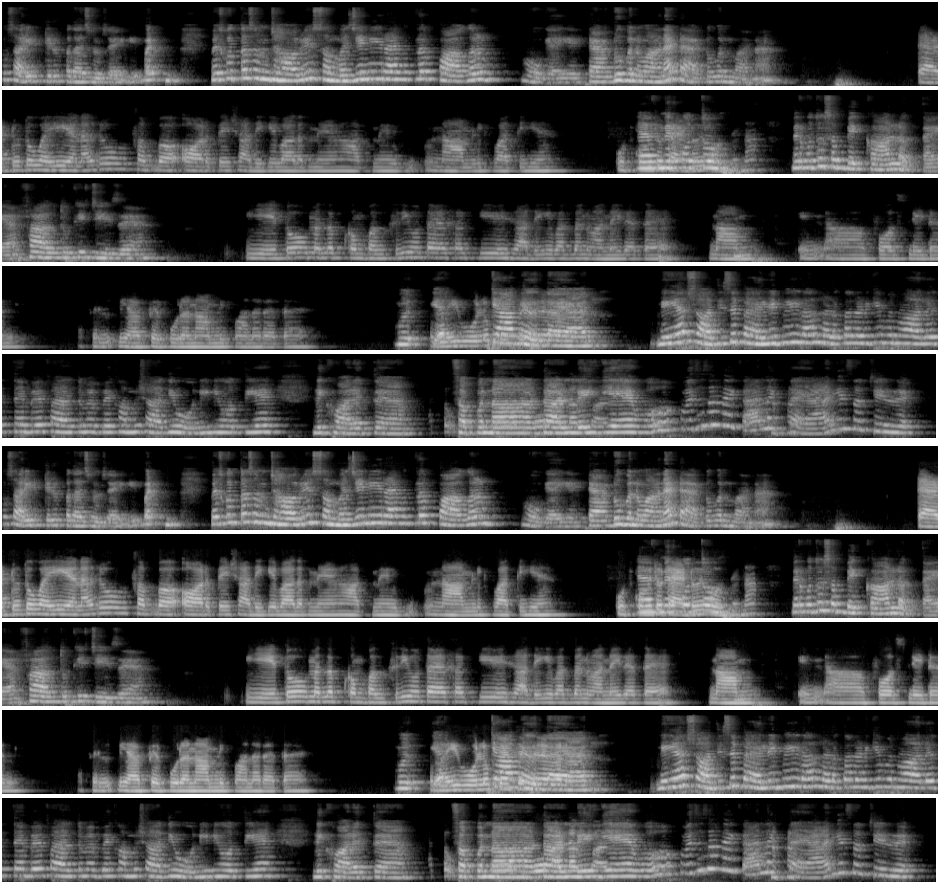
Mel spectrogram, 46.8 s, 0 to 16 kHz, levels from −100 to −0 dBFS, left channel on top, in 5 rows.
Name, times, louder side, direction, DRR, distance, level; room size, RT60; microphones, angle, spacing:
voice 1, 0.0-1.7 2.1-4.9 5.2-7.7 8.3-8.4 15.7-16.7 17.3-20.2 25.3-25.4 26.0-26.1 32.0-32.6 32.9-34.0 34.6-40.1 40.5-41.5 42.0-46.5, equal, 40° right, 1.5 m, -28 dB
voice 2, 9.2-15.0 15.5-16.9 21.2-25.5 25.8-26.4 26.7-28.3 29.0-31.2 32.4-33.8 41.9-42.0 42.3-43.5 45.1-45.4, right 7 dB, 75° right, 0.4 m, -32 dB
8.3 x 3.9 x 3.1 m
head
